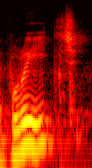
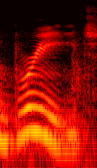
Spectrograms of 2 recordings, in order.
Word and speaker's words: bridge: The bridge, The bridge, not the breach. The bridge. Es una I corta.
